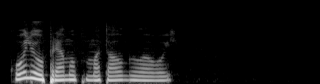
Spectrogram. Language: Russian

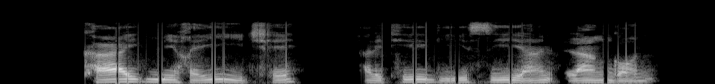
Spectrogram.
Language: Esperanto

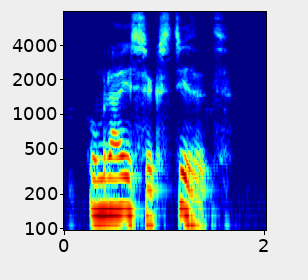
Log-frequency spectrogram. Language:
Kabyle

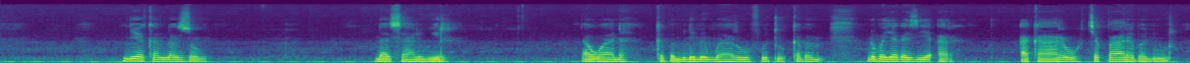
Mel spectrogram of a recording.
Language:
Southern Dagaare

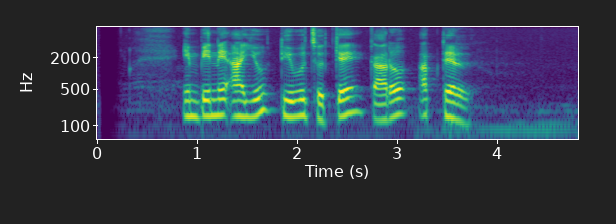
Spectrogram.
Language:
Javanese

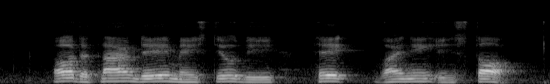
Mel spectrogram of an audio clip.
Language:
English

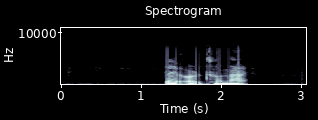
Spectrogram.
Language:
Chinese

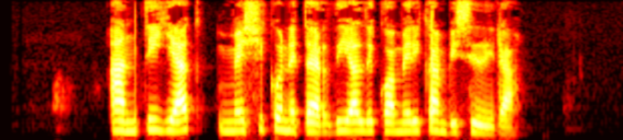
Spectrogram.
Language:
Basque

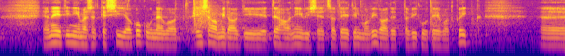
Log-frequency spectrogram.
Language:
Estonian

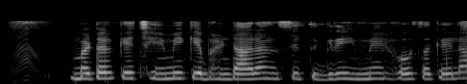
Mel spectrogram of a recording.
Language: Bhojpuri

